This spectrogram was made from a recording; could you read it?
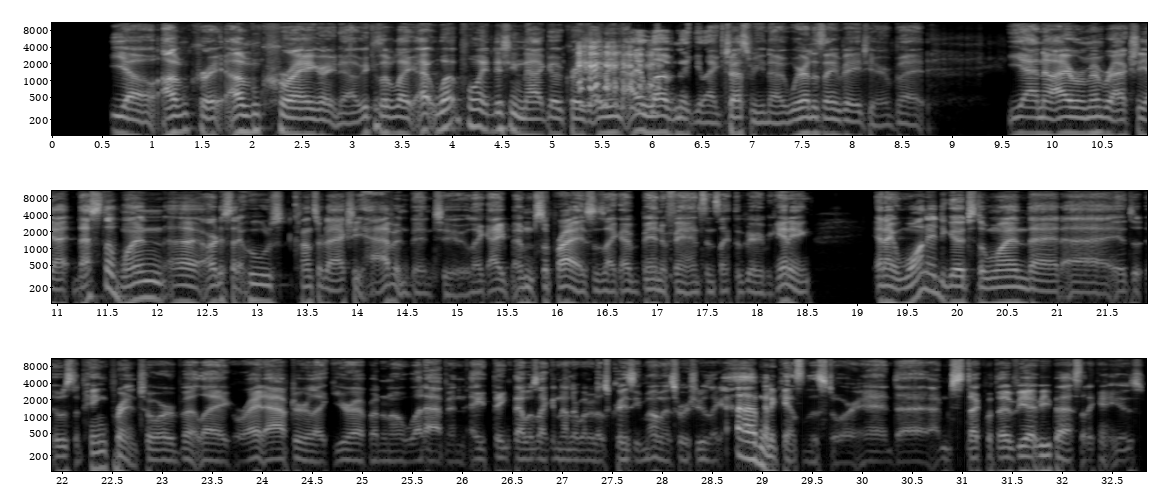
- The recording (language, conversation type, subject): English, unstructured, What live performance moments—whether you were there in person or watching live on screen—gave you chills, and what made them unforgettable?
- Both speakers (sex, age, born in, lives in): female, 25-29, United States, United States; male, 40-44, United States, United States
- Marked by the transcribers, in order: tapping; laugh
